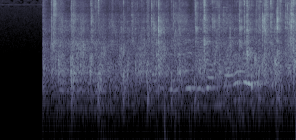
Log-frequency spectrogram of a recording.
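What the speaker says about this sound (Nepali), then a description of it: "ताली" A crowd applauds at a Nepali Congress political speech in Nepal, the clapping starting suddenly after a short silence and holding as a dense, fairly distant patter.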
